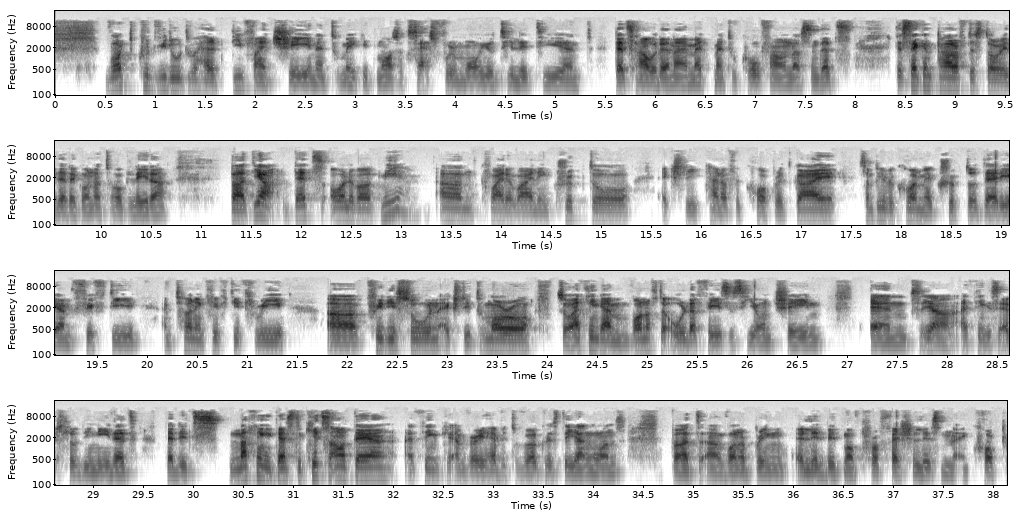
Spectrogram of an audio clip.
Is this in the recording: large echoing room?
no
